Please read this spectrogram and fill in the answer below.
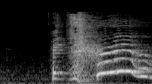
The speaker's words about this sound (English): Oh, I gotta sneeze again.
